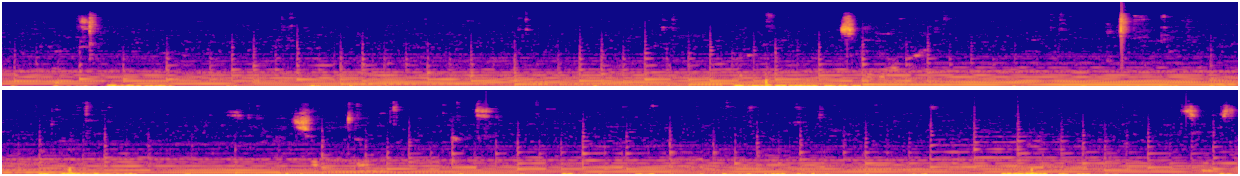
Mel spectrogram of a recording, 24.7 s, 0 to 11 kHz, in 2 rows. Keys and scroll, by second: 0.2 Escape, 7.8 l, 11.0 space, 13.3 l, 16.8 e, 22.9 l.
